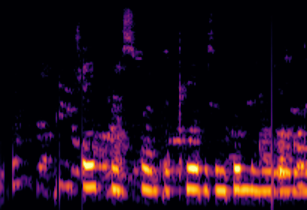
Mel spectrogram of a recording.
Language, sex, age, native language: Icelandic, female, 11, Icelandic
